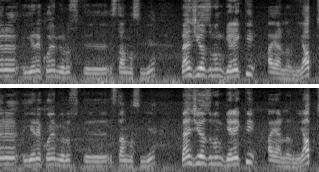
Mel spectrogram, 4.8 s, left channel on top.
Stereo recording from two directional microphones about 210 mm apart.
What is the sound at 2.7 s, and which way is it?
Speech, 15° left (ahead or behind).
